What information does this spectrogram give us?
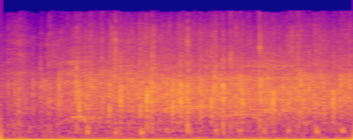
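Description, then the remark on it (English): Audience applause: a dense, steady wash of many hands clapping at an even level for several seconds, with a brief spoken voice heard through it. “This is hard for them, I know, because none of them, they're not up here for the applause.”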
